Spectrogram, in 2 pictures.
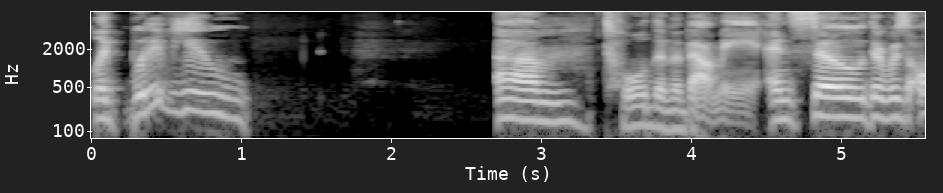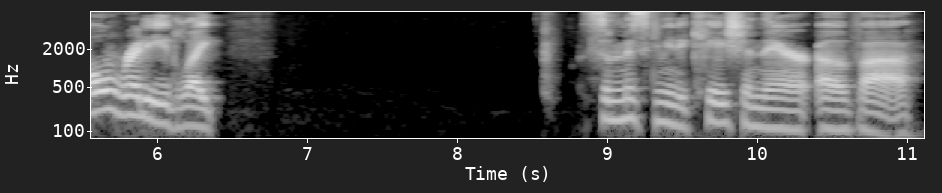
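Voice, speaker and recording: A middle-aged woman with a very low voice tells a personal story to camera in a casual, rambling way, full of fillers and self-corrections. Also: sing-song, slow pace, long pauses. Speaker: vlogger telling her own story.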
